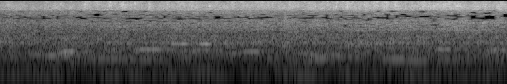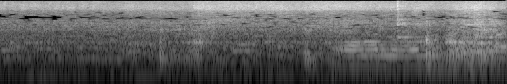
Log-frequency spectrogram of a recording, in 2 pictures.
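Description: Chopped tomatoes frying in hot oil with onions in a steel pot, sizzling while a steel spoon stirs and scrapes them. The sizzle and scraping grow louder about three and a half seconds in.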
